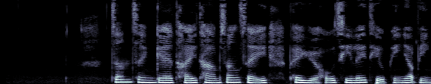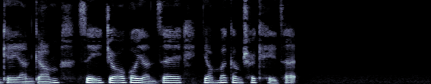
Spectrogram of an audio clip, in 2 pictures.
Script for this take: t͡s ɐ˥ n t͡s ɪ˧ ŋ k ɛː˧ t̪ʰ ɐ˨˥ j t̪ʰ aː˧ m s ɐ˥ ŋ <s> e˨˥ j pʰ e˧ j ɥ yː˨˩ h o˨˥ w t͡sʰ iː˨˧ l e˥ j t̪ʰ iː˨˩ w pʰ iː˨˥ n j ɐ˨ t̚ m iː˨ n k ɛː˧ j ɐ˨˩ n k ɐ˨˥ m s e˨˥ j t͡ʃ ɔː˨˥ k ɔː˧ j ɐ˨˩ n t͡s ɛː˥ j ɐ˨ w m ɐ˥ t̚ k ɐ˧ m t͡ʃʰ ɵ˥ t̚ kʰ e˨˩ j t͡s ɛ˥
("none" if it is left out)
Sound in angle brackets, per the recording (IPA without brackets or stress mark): s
